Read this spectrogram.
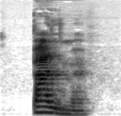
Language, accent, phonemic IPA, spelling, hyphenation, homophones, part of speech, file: French, Canada, /palm/, palmes, palmes, palme / palment, noun / verb, LL-Q150 (fra)-palmes.wav
- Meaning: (noun) plural of palme; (verb) second-person singular present indicative/subjunctive of palmer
